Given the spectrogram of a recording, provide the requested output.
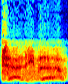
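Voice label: Hungarian bomb success mood low, speech; War Thunder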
